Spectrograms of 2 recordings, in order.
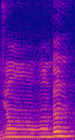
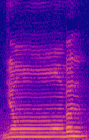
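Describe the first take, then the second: The two takes are said the same way.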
